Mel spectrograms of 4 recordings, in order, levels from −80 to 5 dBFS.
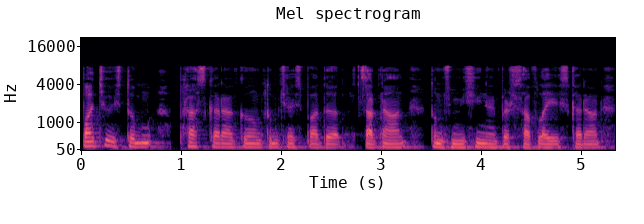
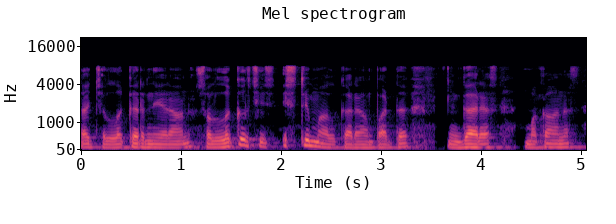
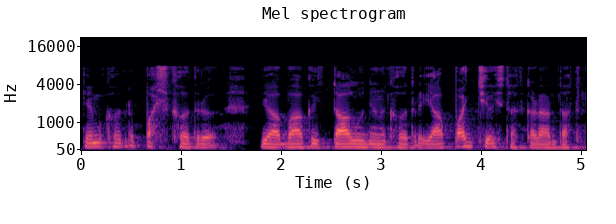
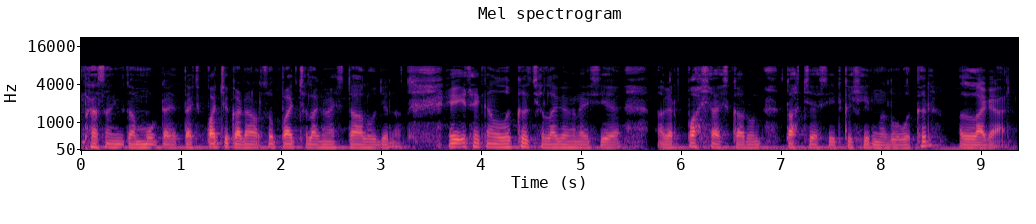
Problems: constant background noise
